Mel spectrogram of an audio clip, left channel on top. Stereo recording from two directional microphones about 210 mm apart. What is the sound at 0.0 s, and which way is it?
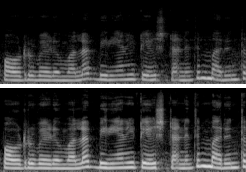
Speech, 35° right (ahead or behind).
